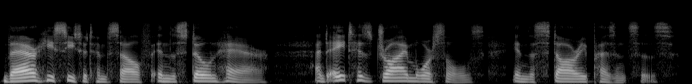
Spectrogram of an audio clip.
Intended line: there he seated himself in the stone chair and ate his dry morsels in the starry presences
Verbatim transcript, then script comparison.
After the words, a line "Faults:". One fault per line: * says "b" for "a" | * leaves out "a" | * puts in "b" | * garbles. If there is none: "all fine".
there he seated himself in the stone hair and ate his dry morsels in the starry presences
Faults:
* says "hair" for "chair"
